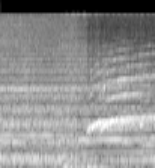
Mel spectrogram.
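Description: An emergency vehicle siren starts about halfway through, its wail gliding slowly upward in pitch over a low rumble.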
